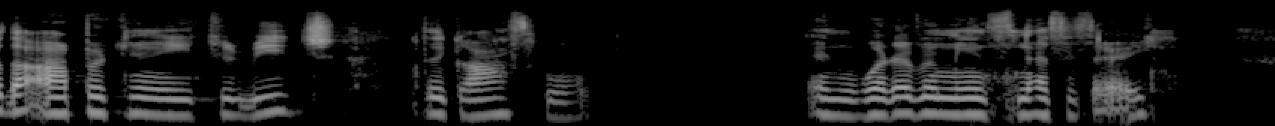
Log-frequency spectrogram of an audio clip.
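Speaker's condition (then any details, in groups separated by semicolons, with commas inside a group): Cerebral palsy; cerebral palsy, from birth; diagnosed at 45 days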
